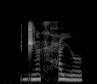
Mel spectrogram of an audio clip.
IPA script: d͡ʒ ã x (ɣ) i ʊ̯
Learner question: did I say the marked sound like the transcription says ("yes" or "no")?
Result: no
